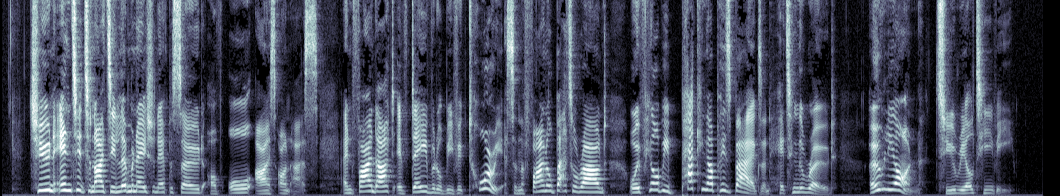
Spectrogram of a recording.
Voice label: Entertainment Promo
